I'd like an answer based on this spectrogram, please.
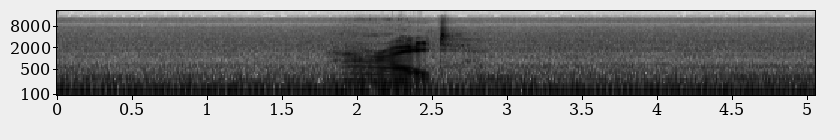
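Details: One-year-old Mr Heater Big Maxx heater with replacement motor/fan: steady low blower hum with buzzing shake, excessive vibration; owner suspects bent fan blade.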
